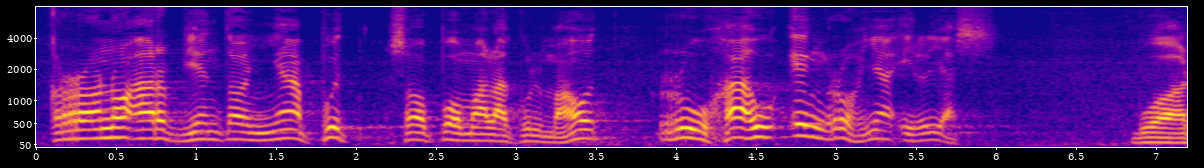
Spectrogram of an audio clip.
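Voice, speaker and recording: Slow, playful man teaching in a reverberant hall. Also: medium pitch. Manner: playful, joking asides to students. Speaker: Islamic boarding school teacher. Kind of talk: traditional kitab teaching, reading and translating word by word.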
